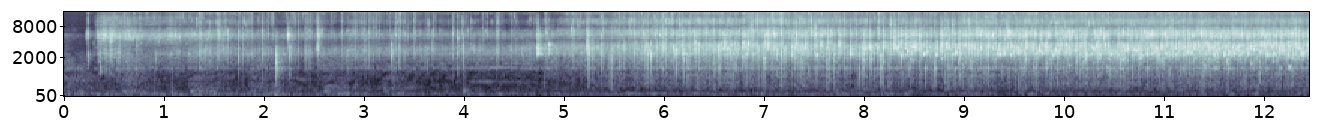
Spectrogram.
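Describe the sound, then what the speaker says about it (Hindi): Chicken fritters (pakora) frying in hot oil, a steady crackling sizzle that swells louder and denser about halfway through and keeps bubbling to the end, close by with no talking. "सारे जो पीसीस थे उनको आप लोगों ने फ्राई कर लेना है"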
